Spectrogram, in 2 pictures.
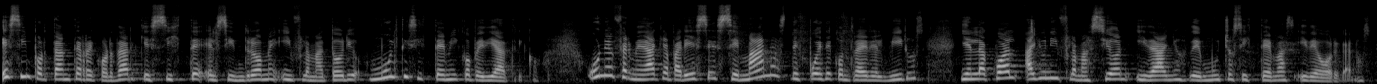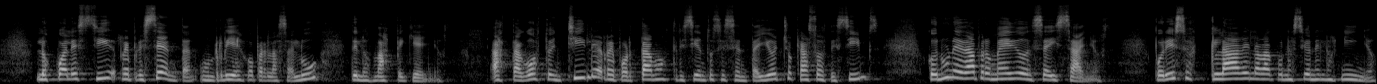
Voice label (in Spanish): cuña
